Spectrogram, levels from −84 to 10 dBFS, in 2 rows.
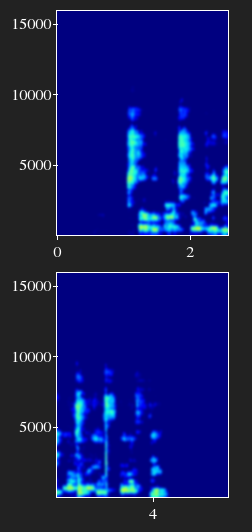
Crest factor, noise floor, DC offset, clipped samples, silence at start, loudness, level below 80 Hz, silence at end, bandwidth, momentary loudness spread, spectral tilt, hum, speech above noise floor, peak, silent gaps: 28 dB; under -90 dBFS; under 0.1%; under 0.1%; 1.05 s; -35 LUFS; under -90 dBFS; 0.9 s; 9.6 kHz; 6 LU; 0 dB/octave; none; over 54 dB; -10 dBFS; none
